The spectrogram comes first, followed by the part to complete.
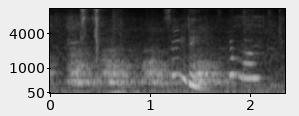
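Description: An animal's drawn-out whining calls that glide up and down in pitch, one sliding steeply down about halfway through.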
